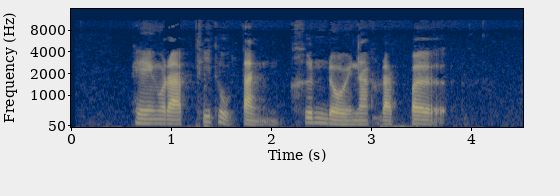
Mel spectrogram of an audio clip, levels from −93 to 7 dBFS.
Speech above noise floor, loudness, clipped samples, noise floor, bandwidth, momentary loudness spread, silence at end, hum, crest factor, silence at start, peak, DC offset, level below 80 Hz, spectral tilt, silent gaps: 38 dB; -27 LUFS; under 0.1%; -65 dBFS; 11.5 kHz; 15 LU; 0.8 s; none; 26 dB; 0.6 s; -4 dBFS; under 0.1%; -62 dBFS; -4.5 dB/octave; none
